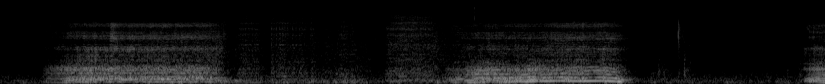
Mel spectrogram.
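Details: Person snoring heavily: very loud, long, grunting, pig-like snorts about 15 a minute, growing louder.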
